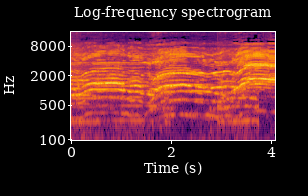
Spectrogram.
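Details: Cats fighting, giving a continuous, loud, wavering yowl with rising and falling swoops and overlapping harmonic wails throughout.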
